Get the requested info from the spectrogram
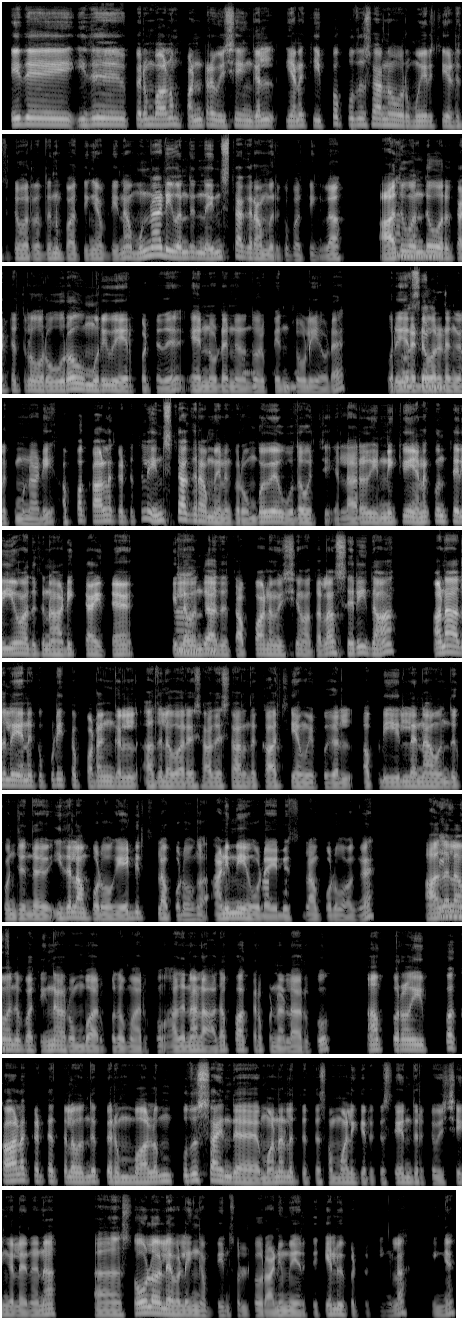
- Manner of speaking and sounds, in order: in English: "அடிக்ட்"; "அதை" said as "சதை"; in English: "எடிட்ஸ்லாம்"; in English: "அனிமே"; in English: "எடிட்ஸ்லாம்"; in English: "அனிமே"
- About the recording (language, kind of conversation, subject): Tamil, podcast, மனஅழுத்தம் வந்தால் நீங்கள் முதலில் என்ன செய்கிறீர்கள்?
